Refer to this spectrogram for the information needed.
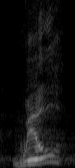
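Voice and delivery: "will" set apart, high and loud, rising; emphasis on "will". Shown as a demonstration. Preacher pointing listeners to a key word in the verse, emphatic "will". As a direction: lift and punch the word "will". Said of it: "watch this".

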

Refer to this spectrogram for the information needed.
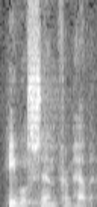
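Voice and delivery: slow, quiet, low reading of a psalm; solemn scripture reading. Acted. Pastor reading a psalm to the congregation, slow and hushed. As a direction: let each line of the psalm settle softly.

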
